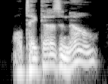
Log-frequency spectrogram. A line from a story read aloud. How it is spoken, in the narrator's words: Jake said petulantly under his breath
